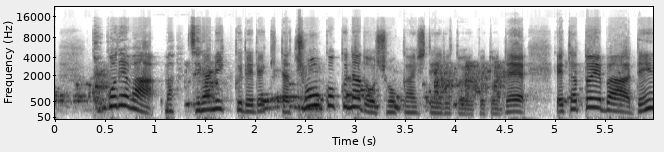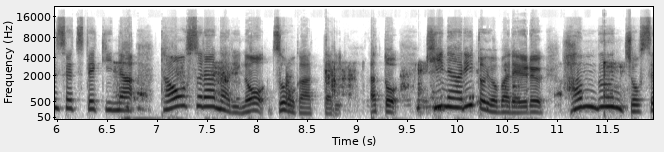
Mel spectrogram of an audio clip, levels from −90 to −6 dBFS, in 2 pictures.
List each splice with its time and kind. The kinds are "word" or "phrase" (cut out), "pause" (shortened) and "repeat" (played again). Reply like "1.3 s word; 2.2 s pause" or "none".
none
